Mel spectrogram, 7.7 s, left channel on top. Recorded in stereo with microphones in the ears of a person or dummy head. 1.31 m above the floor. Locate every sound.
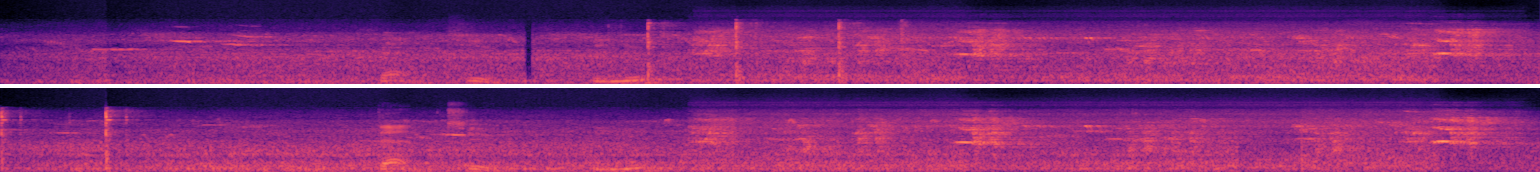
1.9 s a man speaking: 70° right (ahead or behind), 1.1 m; by 3.3 s 25° left (ahead or behind), 1.7 m
3.4 s a bird: 15° right (ahead or behind), 8 m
